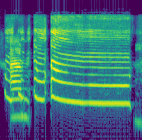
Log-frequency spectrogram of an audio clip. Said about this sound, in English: Yeah, the dog just making that silly noise.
